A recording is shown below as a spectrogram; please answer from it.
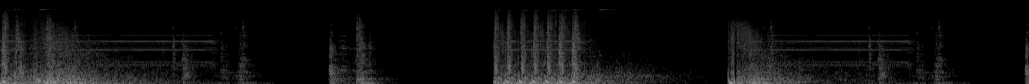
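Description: A belt-fed autoloader tank gun in Stormworks fires in loud bursts, four rapid mechanical clattering volleys separated by short pauses, each ending with a ringing cycling action and no voices.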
